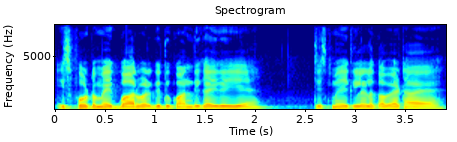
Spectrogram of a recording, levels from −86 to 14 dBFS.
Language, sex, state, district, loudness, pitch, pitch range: Hindi, male, Uttar Pradesh, Shamli, -17 LUFS, 120 Hz, 120-125 Hz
